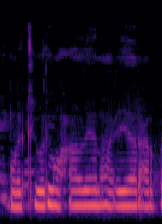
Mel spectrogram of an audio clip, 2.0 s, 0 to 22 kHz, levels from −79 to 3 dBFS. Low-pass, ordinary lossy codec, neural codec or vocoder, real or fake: none; none; none; real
